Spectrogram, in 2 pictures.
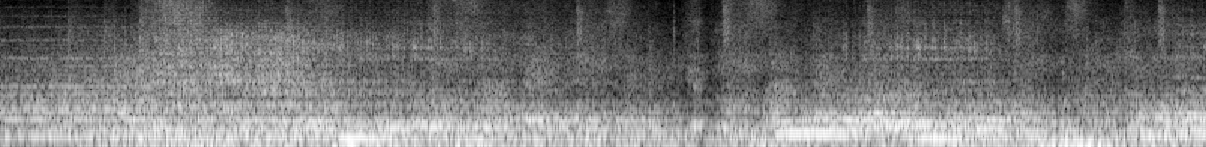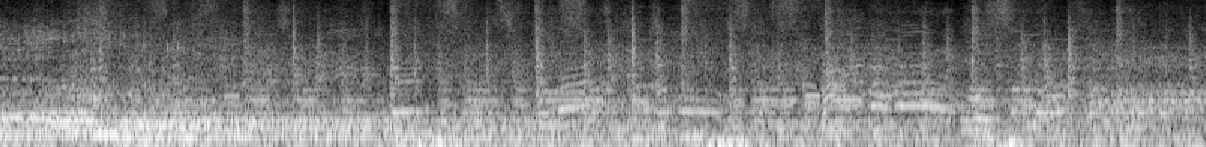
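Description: A lion, Simba, roars powerfully and at length while walking along Pride Rock, a deep rumbling growl that swells loud within a dense, continuous wash of sound, with no talking.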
